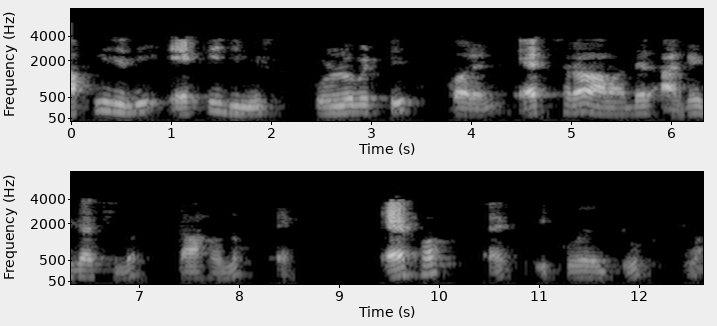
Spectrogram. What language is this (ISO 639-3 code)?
ben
